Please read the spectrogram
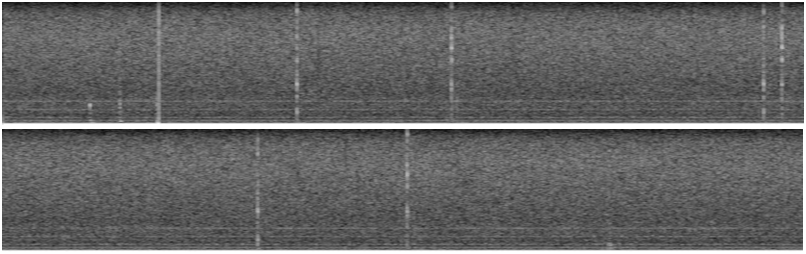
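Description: Steady low electrical hum on the recording, with faint mouse clicks about once a second.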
